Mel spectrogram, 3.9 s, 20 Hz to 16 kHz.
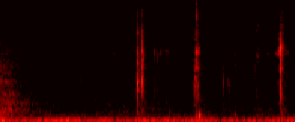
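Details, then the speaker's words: Audi front suspension ball joint with a long-split boot, no grease and rusted out, worked by hand: sharp, gritty crunches and clicks, confirmed as the cause of the front-end clunk over bumps. "So that has been split for a really long time, and it's basically rusted out and it's worn it out basically. So that is 100% the cause of the clunking."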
